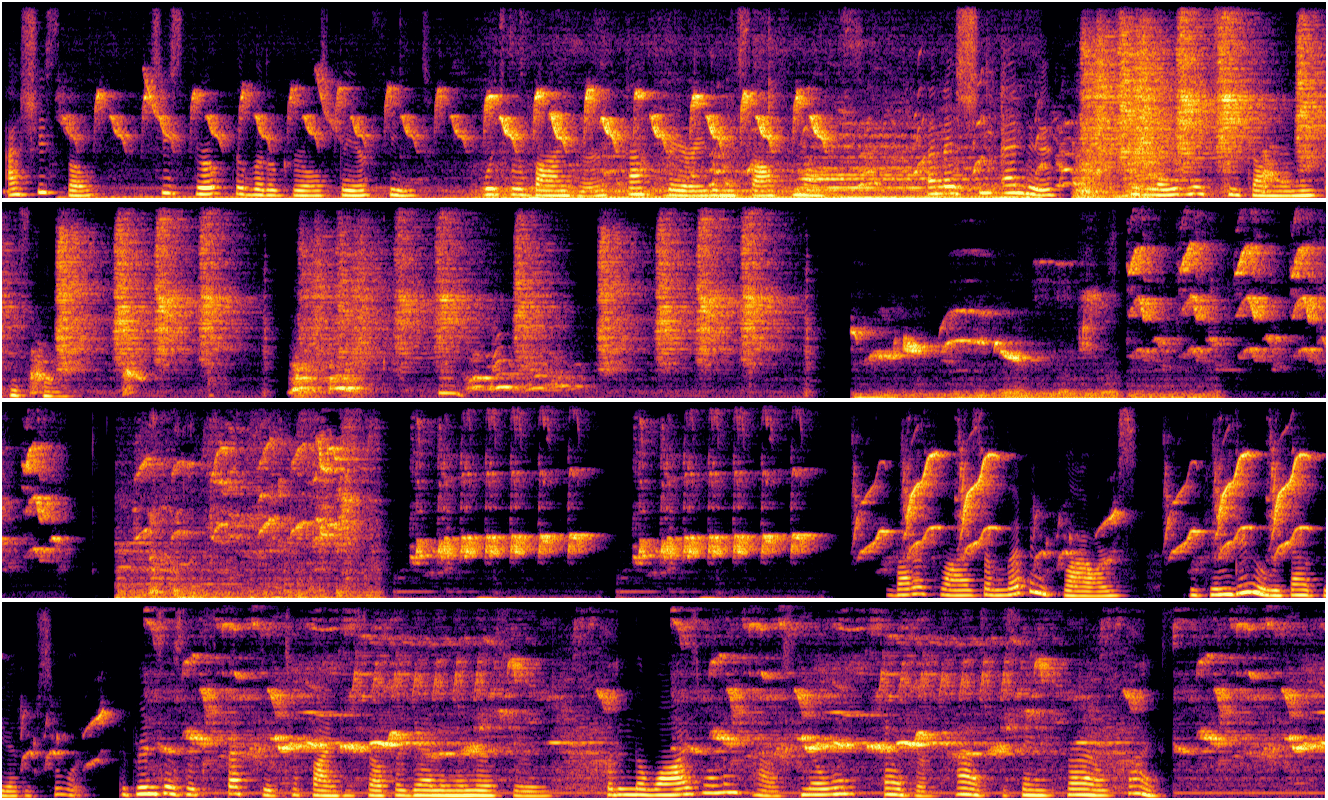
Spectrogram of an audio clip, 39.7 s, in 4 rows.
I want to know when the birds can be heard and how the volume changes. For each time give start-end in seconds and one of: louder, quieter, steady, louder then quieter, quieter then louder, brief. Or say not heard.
0.0-39.6 steady.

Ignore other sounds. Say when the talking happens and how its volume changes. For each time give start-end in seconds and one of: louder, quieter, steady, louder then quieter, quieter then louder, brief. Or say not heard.
0.0-10.4 steady
26.5-38.5 steady.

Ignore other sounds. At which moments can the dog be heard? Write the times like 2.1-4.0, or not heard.
4.3-14.3.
